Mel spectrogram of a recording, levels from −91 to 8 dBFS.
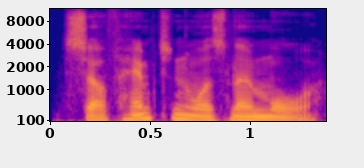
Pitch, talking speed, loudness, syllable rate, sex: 110 Hz, 175 wpm, -17 LUFS, 4.7 syllables/s, male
